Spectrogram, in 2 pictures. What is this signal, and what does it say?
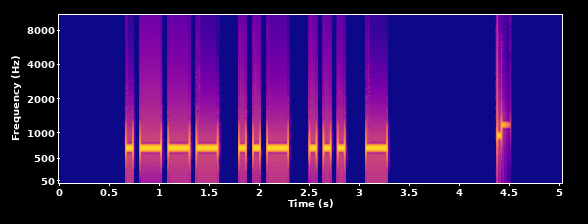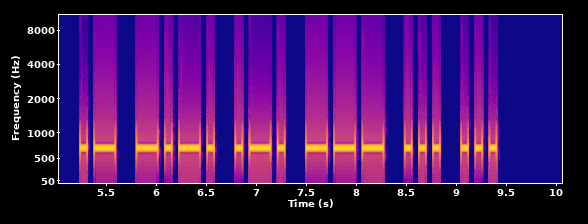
Morse code, heard as a keyed tone, about 17 wpm, 700 Hz. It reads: JUST ACROSS
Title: Sets of 2 Words - New Word Drill - 17wpm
